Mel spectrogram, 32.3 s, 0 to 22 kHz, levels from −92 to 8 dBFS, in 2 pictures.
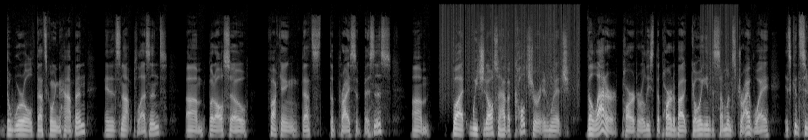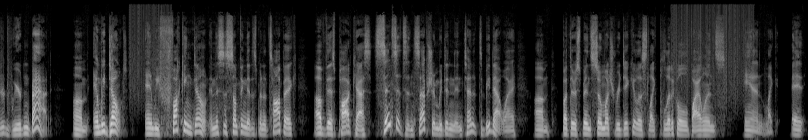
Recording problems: crackling; faint; 4 times, first at 9 s; 25 dB below the speech

